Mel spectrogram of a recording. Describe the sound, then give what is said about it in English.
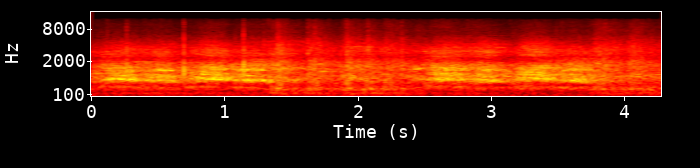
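A large crowd cheers and roars steadily at a John McCain campaign rally at night in Minner, Ohio, forming a cheering section for Joe the Plumber. It is a dense wash of many voices with a few sharp shouts and claps poking through, swelling slightly toward the end. “And by the time the pair reached Minner, Ohio, for a rally last night, Joe the Plumber had his own cheering section.”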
